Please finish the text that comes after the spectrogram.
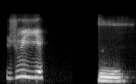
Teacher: So instead of saying Juliet or something else, we say Juillet. We don't pronounce the L as L. We pronounce it as year.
